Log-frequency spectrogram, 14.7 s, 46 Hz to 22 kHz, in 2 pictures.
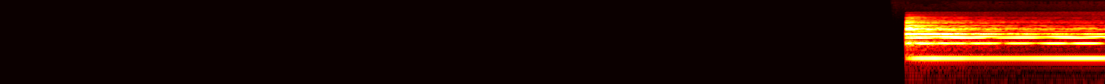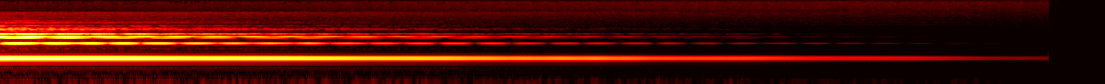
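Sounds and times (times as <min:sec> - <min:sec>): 
meditation bell ringing: 0:06.0 - 0:13.8.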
